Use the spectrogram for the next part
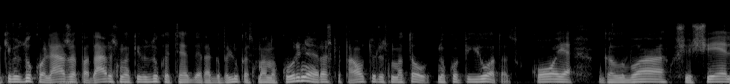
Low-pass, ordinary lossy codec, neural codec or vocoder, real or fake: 7.2 kHz; Opus, 24 kbps; none; real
